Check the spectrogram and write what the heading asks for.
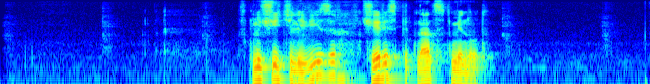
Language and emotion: Russian, neutral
